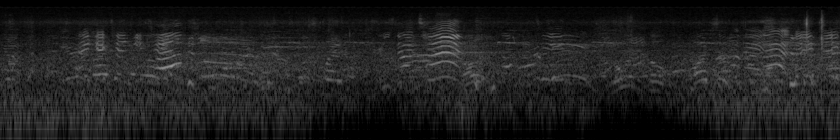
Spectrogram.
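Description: Young women call out to each other in the distance outdoors.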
